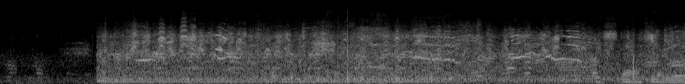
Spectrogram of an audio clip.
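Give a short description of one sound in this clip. Many gulls cry and squawk noisily.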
